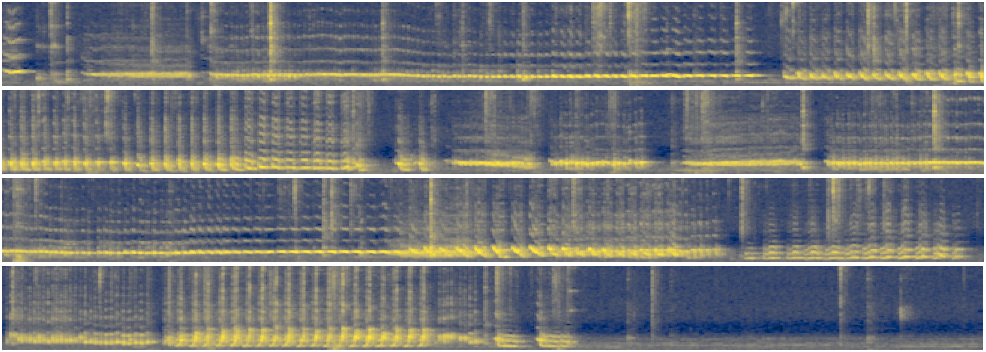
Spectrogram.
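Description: Harzer Roller canary singing: a long, near-continuous song of rolled trills and drawn-out notes that slide slowly in pitch, broken by a few short pauses.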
